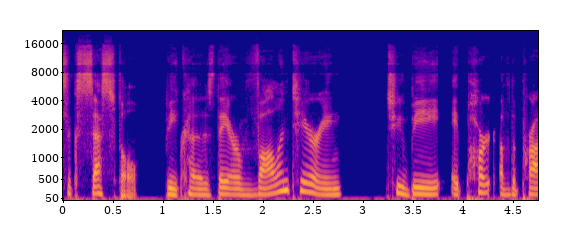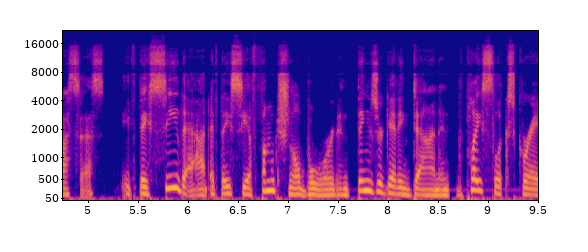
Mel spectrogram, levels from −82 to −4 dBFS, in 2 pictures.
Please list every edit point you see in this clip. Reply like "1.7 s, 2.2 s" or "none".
5.0 s, 8.7 s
